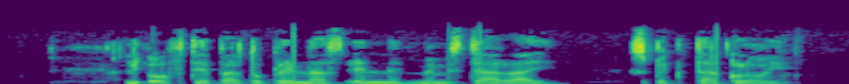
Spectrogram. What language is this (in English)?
Esperanto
